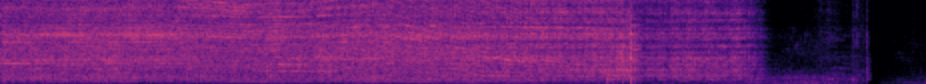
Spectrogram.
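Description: A power saw whines loudly as it cuts wood.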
